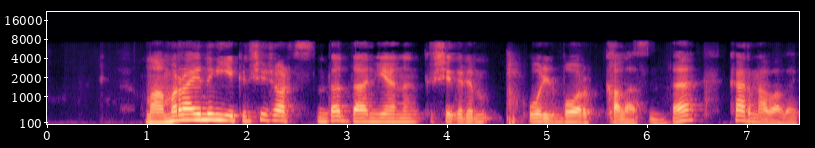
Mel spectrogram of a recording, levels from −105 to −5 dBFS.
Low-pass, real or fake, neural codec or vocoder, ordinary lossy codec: 7.2 kHz; fake; codec, 16 kHz, 2 kbps, X-Codec, HuBERT features, trained on LibriSpeech; AAC, 32 kbps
